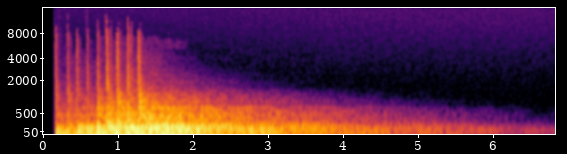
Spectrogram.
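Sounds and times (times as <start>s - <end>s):
deep tom drums: 0.2s - 5.0s.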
